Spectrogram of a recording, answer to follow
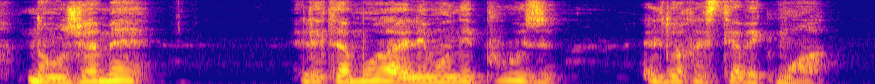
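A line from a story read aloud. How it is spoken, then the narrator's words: Loud exclamation. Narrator (French): Il s'écria fortement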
